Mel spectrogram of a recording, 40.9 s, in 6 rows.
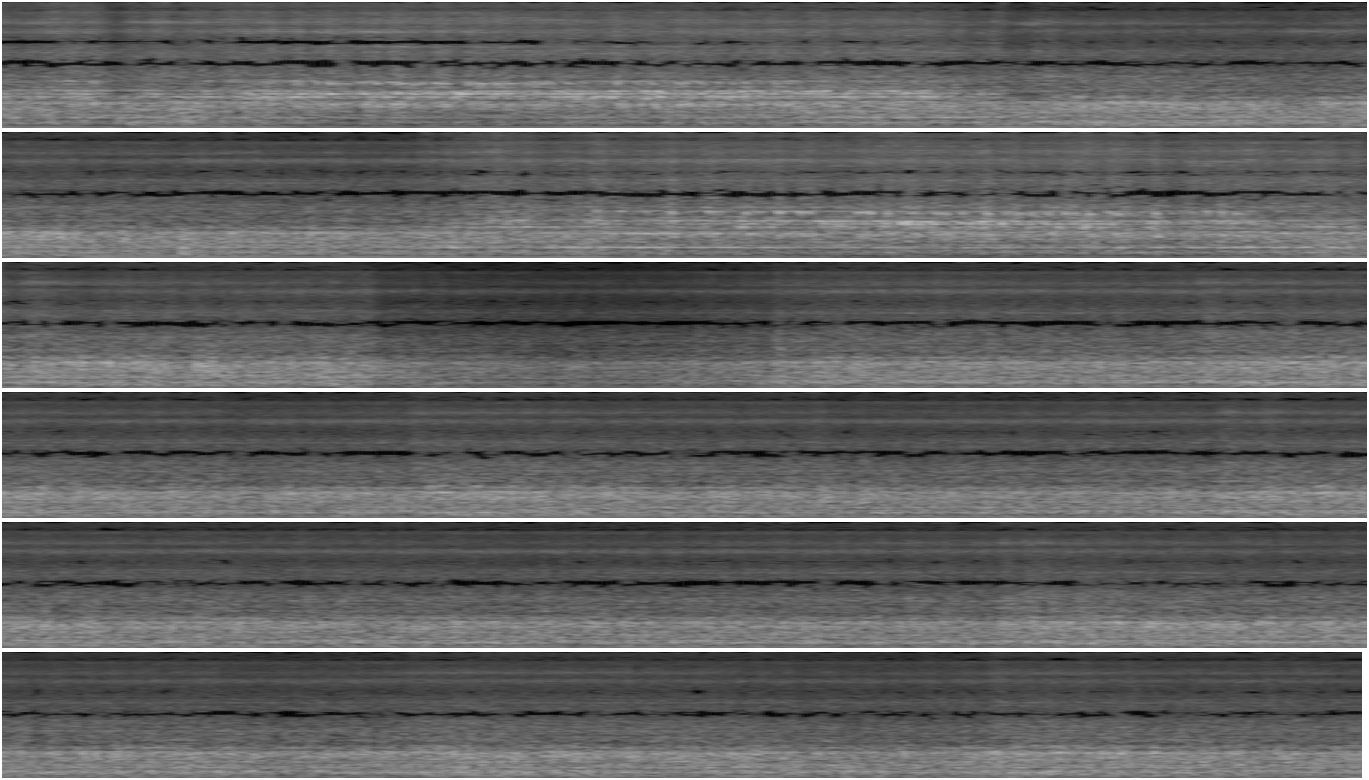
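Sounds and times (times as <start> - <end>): saw blade cutting wood: 0.0 - 5.9, 8.9 - 15.6
band saw humming: 0.0 - 16.0.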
